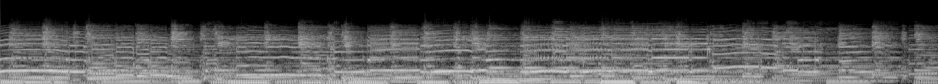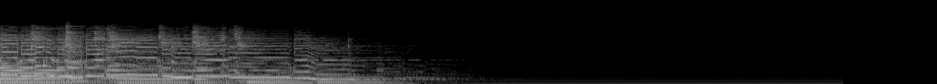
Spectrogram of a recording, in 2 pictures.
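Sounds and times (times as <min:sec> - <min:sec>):
guitar ballad: 0:00.0 - 0:14.2.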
